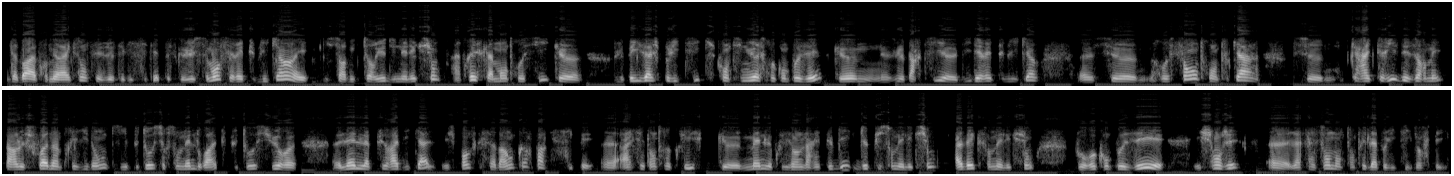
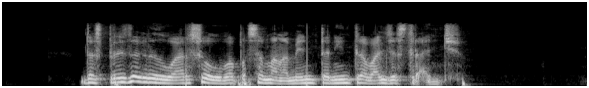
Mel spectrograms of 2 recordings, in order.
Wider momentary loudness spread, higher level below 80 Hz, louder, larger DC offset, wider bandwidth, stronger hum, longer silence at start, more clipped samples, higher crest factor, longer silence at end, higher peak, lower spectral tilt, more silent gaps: first, 11 LU vs 8 LU; second, -58 dBFS vs -38 dBFS; second, -26 LUFS vs -12 LUFS; neither; first, 19 kHz vs 8 kHz; neither; second, 0.05 s vs 0.8 s; neither; first, 22 dB vs 12 dB; second, 0.05 s vs 1.25 s; second, -4 dBFS vs 0 dBFS; about the same, -4 dB/octave vs -5 dB/octave; neither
